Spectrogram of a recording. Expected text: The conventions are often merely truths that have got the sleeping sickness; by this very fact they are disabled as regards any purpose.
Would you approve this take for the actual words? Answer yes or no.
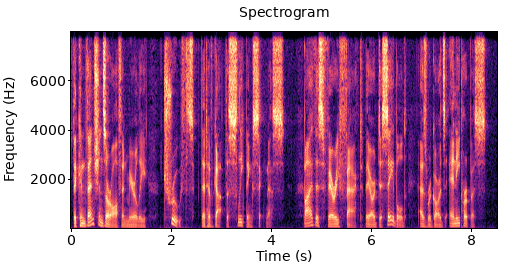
yes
